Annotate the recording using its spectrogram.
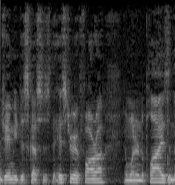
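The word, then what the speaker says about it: FARA: ask what is a pharah as in a pharah fawcett my favorite charlie's angel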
